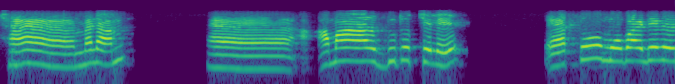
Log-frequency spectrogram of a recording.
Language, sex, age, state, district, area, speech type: Bengali, female, 30-45, West Bengal, Alipurduar, rural, conversation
